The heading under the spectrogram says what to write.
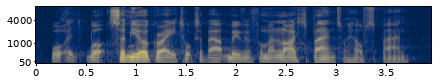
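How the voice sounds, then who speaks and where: A man speaks at a very fast pace. His pitch is fairly low. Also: very clean recording, silent background. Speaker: health service manager. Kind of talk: conference talk. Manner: loud.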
